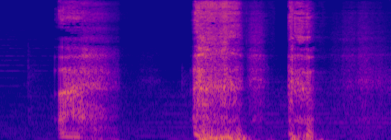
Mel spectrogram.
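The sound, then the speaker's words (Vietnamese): A man coughs violently after collapsing to the ground, three harsh, breathy bursts with short pauses between them, the middle burst the longest and loudest. “Ông thầy ngã xuống đất ho sặc sụa rồi nói thều thào”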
